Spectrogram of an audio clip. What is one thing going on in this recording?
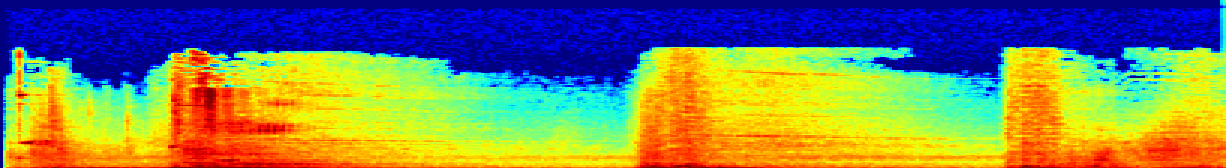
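A large aircraft engine drones steadily overhead.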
